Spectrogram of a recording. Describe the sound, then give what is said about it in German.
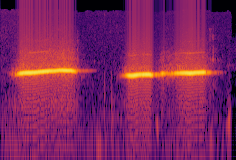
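A person whistles in steady, clear tones imitating a songbird: one long held note, a short pause, then two more connected notes, fairly loud, with no talking. “Wenn er eigentlich Singvogel heißt, dann müsste der ja auch so pfeifen oder singen.”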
